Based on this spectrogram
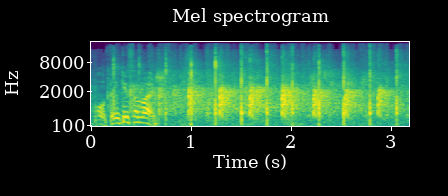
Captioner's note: applause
